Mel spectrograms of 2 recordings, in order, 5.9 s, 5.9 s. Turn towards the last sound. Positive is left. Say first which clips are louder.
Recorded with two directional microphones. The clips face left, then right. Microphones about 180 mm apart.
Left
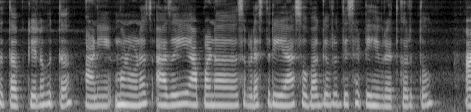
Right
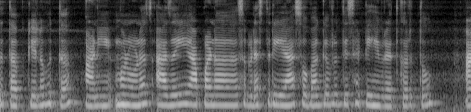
# left 5 dB
turn(degrees=45)  # may be behind; listen again after turning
